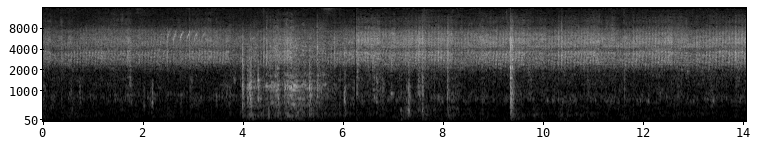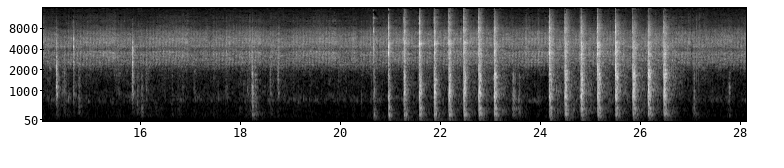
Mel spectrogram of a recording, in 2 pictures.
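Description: Hammer driving nails through the ridge cap of a corrugated roof: two quick runs of about ten blows each, some three to four a second, with a short pause between them.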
